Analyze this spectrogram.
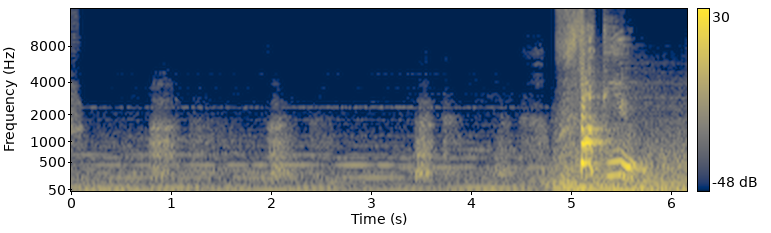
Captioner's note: staggered breathing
